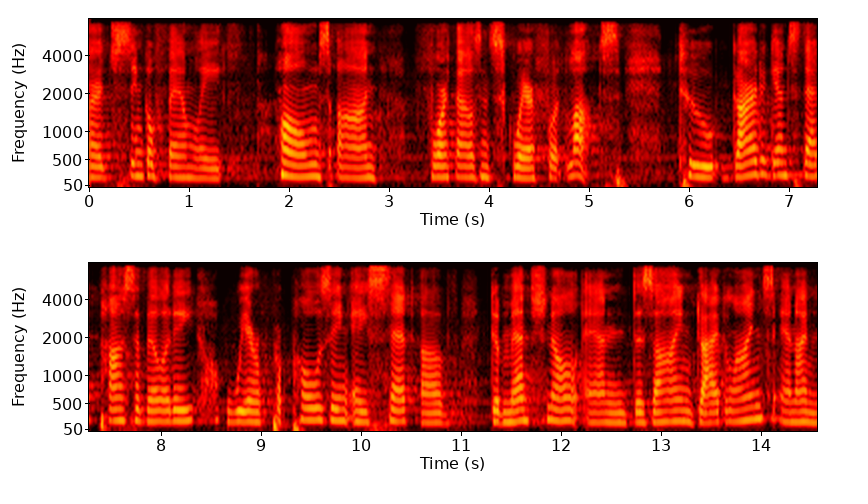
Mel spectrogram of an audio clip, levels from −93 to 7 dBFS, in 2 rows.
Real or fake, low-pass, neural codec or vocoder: fake; 7.2 kHz; codec, 16 kHz, 4 kbps, X-Codec, HuBERT features, trained on balanced general audio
